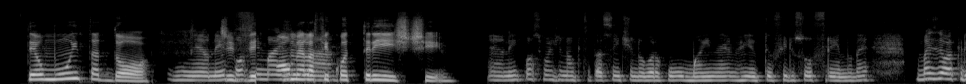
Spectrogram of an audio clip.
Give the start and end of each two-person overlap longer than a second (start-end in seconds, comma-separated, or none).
2.2-3.4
